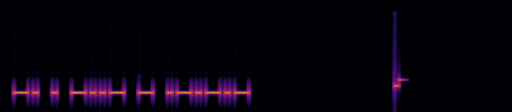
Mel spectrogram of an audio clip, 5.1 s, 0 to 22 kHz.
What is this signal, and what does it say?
Morse code, heard as a keyed tone, about 25 wpm, 700 Hz. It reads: NEXT.
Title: Sentences from Top 1000 Words - Review Part 2 - 25wpm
